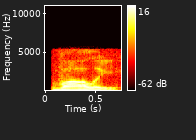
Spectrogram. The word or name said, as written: volley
